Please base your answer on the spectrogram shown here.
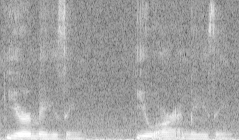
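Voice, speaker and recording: Calm, low-pitched woman guiding a grounding exercise. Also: moderate pace. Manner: calm, encouraging guidance. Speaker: counselor leading a session. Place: small room at home, indoors. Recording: clearly noisy home webcam recording.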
